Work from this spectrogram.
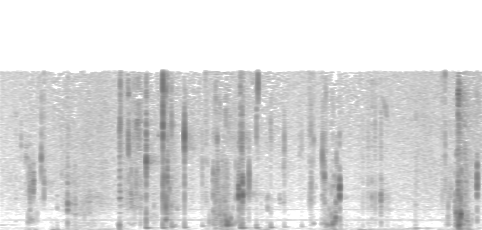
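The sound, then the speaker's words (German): A person drinks and swallows, making quiet wet mouth sounds. Soft clicks and gulps come in an uneven run, with no speech. “trinken. Ich merke es auch an meiner Stimme.”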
